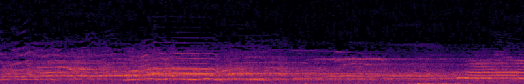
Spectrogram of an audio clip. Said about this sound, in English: Right, those are people in their high-rise apartments screaming out their windows, wailing in collective agony.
